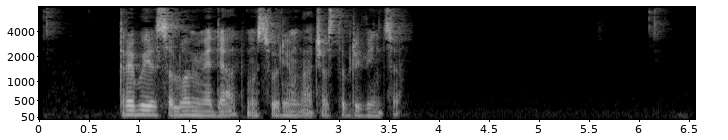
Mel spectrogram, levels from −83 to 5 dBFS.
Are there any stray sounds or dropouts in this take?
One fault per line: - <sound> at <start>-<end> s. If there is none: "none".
none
